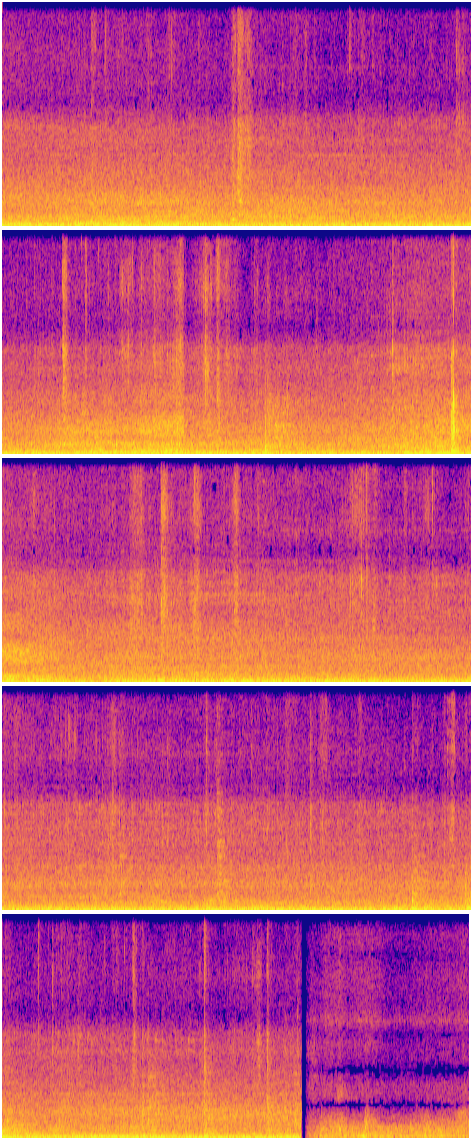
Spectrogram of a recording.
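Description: Steady low hum of a vehicle engine running on the street, with scattered knocks and one sharp clank about nine seconds in as a tank water heater is handled off a minivan roof rack. The sound cuts off abruptly just before the end.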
